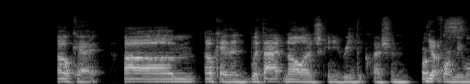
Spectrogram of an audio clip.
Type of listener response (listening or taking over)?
taking over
